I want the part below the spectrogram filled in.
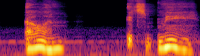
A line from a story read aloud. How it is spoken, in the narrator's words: she croaked, barely speaking above a whisper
